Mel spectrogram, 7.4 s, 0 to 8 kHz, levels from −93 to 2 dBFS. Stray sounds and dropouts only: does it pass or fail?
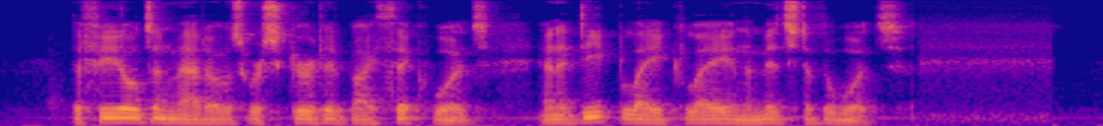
pass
